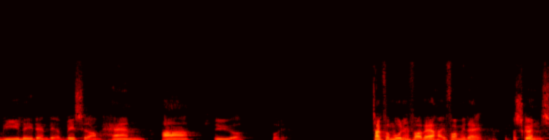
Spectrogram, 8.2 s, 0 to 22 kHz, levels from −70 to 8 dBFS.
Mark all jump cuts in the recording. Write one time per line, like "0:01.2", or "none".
none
